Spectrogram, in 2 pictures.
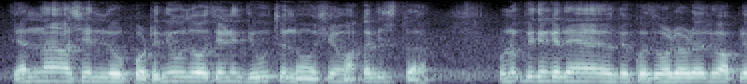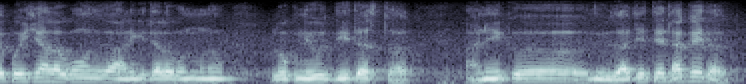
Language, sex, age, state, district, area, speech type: Goan Konkani, male, 60+, Goa, Murmgao, rural, spontaneous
